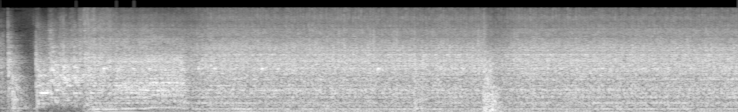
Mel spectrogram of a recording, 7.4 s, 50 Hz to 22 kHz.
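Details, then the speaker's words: Renault 11 GTL, being recommissioned after fluid changes and started to warm up and check charging: engine catches, but a whirring drone stays over the idle because the starter stays engaged on the flywheel after start. "le bruit qu'on entend après le démarrage ça c'est le démarreur qui reste en prise sur le volant moteur"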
